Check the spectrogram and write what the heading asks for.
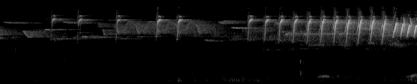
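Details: Wood warbler song opening with spaced high ticks over faint chirps of other birds, the ticks quickening steadily into a rapid stuttering run that builds toward the trill.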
